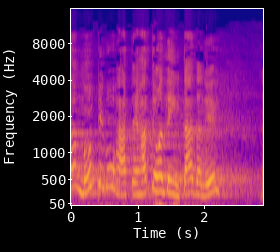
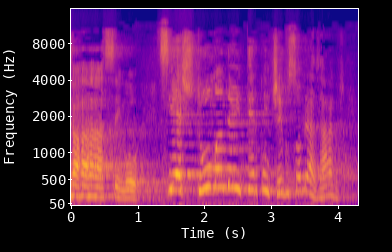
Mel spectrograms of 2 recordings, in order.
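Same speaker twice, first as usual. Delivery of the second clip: hammed-up dare, voice climbing; provoking challenge; slower than usual. Peter dares Jesus to call him onto the water, theatrical challenge. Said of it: "Aí Pedro foi provocar".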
